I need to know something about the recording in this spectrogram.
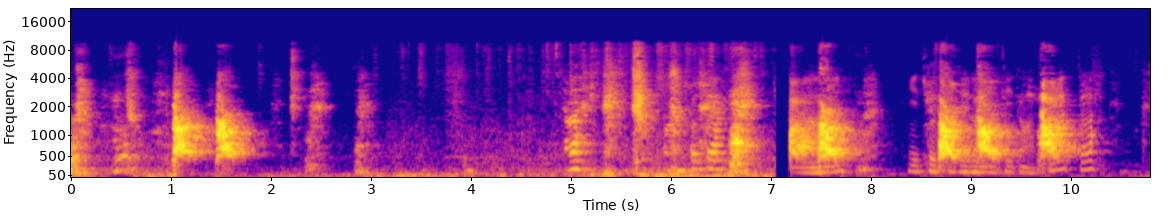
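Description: A small dog barks excitedly, close by.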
